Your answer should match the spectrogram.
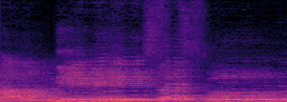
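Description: Congregation of men's and women's voices singing a hymn together in long, held notes, with a brief dip for breath about three seconds in.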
